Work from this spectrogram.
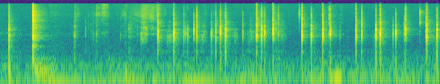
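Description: Long acrylic fake nails tap and scratch a flat, thin, hollow pink ColourPop eyeshadow palette with a cardboard case, held in both hands. A soft scratching rustle gives way to a quick series of crisp, dry, bright clicks that stop almost instantly.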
